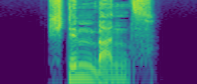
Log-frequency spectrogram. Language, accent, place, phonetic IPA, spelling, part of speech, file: German, Germany, Berlin, [ˈʃtɪmˌbant͡s], Stimmbands, noun, De-Stimmbands.ogg
- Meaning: genitive singular of Stimmband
